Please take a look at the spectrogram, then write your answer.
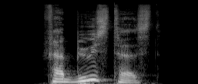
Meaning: inflection of verbüßen: 1. second-person singular preterite 2. second-person singular subjunctive II
- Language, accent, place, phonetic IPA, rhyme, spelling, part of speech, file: German, Germany, Berlin, [fɛɐ̯ˈbyːstəst], -yːstəst, verbüßtest, verb, De-verbüßtest.ogg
